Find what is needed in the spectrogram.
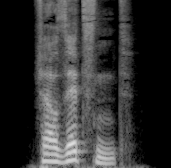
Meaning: present participle of versetzen
- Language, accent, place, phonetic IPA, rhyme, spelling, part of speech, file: German, Germany, Berlin, [fɛɐ̯ˈzɛt͡sn̩t], -ɛt͡sn̩t, versetzend, verb, De-versetzend.ogg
